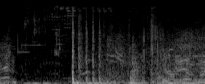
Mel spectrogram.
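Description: An automatic rifle fires.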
